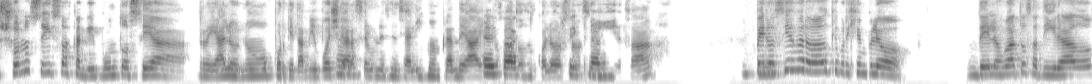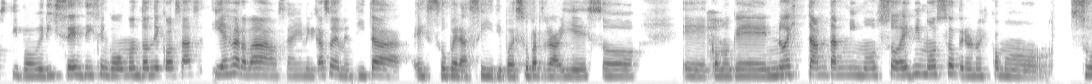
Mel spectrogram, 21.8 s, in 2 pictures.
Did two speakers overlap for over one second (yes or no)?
yes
